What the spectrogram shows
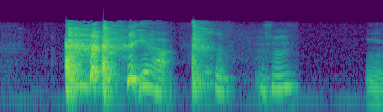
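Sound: coughing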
